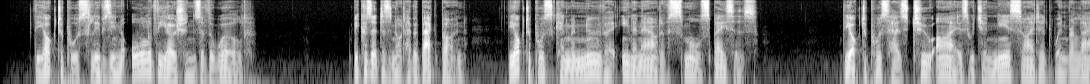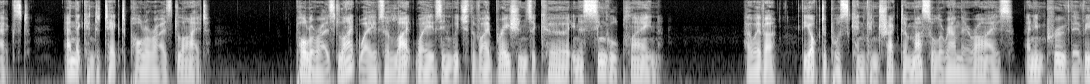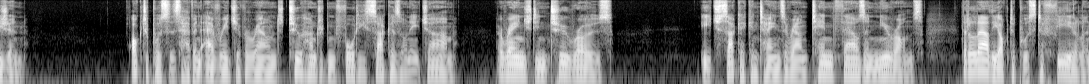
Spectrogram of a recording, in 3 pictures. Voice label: Explainer

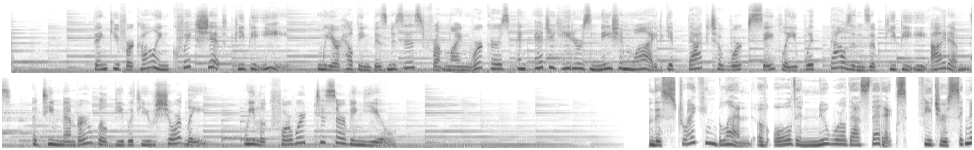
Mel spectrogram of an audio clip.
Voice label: PHONE

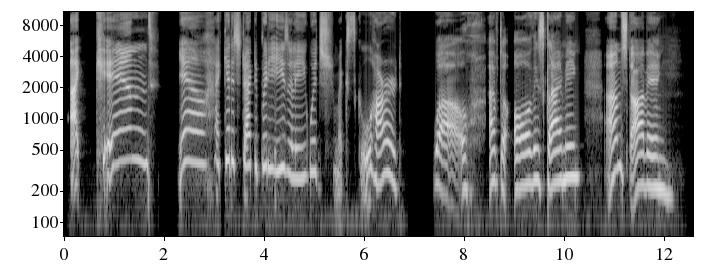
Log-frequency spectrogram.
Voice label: Animated character Tiger

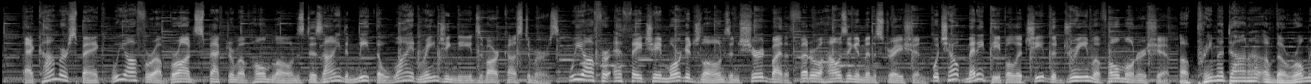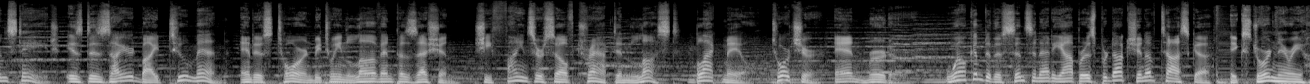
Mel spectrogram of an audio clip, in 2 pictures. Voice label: Soft Sell Commercials

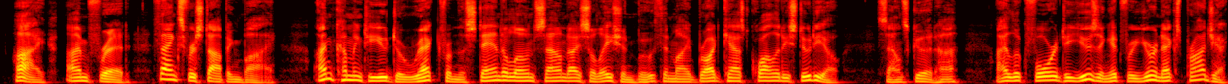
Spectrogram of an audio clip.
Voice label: studio sample

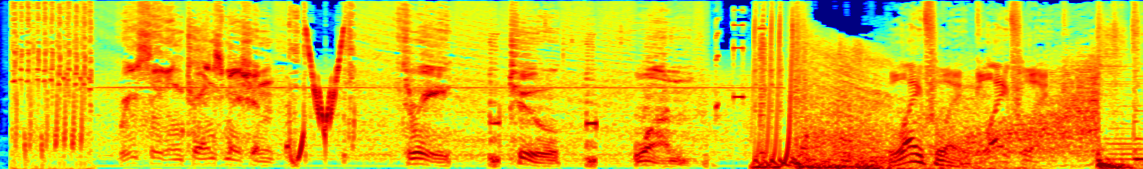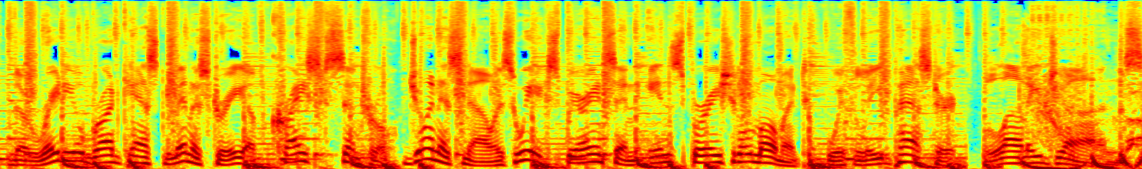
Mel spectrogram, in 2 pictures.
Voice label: Tall Voice Podcast

